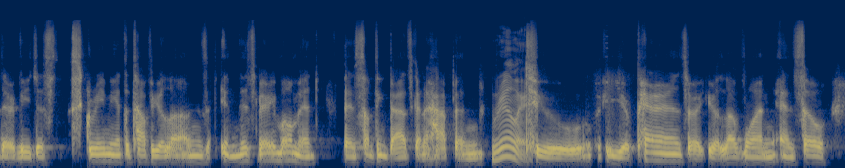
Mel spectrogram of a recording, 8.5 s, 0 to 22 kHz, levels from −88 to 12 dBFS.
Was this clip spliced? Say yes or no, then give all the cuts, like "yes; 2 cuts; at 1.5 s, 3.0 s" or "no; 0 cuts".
no; 0 cuts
